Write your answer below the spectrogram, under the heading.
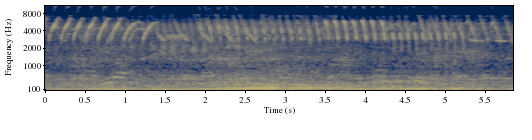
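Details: Canary song used to coax a lazy canary into singing: a dense, rapid trill of high, sharp notes rolling almost continuously, over a steady low rumble of background noise.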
